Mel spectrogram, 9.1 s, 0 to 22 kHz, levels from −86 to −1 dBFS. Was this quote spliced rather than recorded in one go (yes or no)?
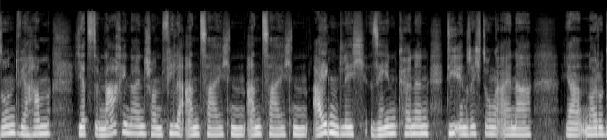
yes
